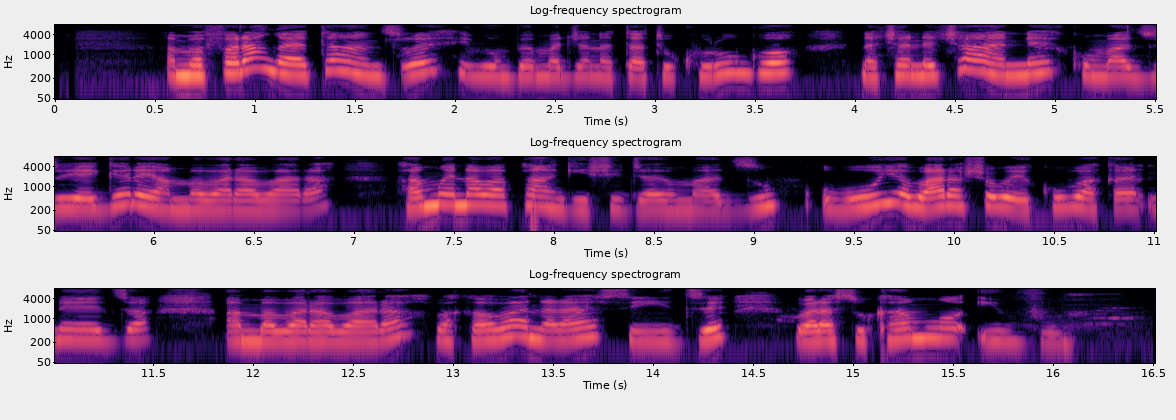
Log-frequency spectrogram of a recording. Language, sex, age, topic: Rundi, female, 25-35, education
